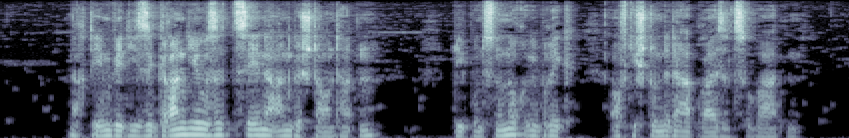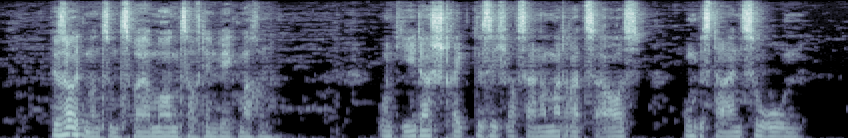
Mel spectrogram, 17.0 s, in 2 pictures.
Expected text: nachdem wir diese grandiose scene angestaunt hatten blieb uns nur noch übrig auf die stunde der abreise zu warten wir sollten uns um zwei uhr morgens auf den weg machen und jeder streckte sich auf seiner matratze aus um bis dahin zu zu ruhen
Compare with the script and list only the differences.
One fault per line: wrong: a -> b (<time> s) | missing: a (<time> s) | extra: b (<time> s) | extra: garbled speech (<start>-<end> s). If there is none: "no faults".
missing: zu (16.1 s)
